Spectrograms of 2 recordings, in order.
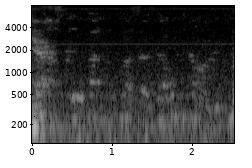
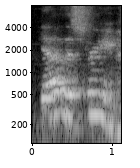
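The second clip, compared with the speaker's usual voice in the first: loud, higher call to the dog; calling from far away; 6 semitones higher, 5 dB louder than usual. Retold or imitated. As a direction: yell at the dog in the stream. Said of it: "calling him in the yard".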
